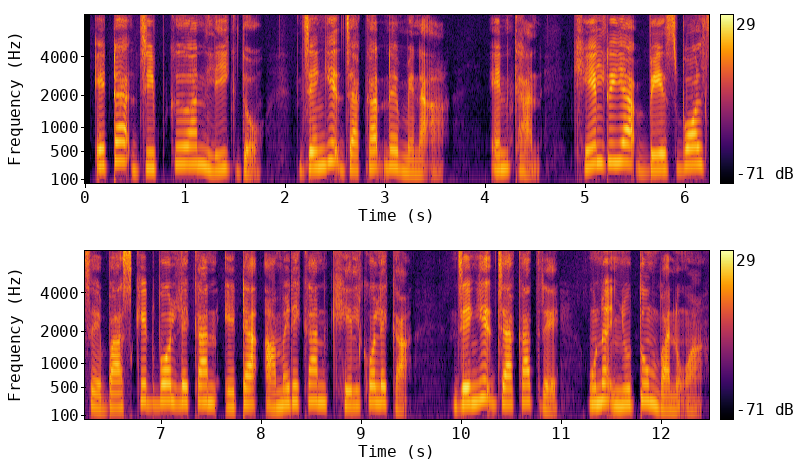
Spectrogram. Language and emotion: Santali, neutral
